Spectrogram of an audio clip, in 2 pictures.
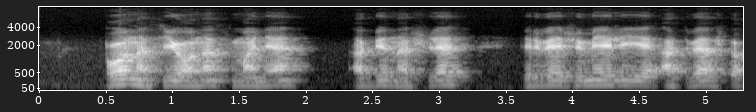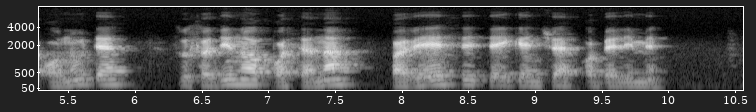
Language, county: Lithuanian, Panevėžys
